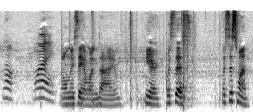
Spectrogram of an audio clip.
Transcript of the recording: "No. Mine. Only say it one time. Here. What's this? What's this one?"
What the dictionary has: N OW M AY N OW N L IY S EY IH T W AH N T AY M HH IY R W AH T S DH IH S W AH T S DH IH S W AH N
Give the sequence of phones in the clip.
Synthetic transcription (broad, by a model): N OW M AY OW N L IY S EY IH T W AH N T AY M HH IY R W AH T S DH IH S W AH T S DH IH S W AH N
